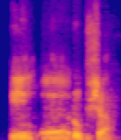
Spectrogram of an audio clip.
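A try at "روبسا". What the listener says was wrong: রূপসা, তো আপনি তো রূপসা বলতে পারবেন না আপনার, রূপসা। প বলতে পারবেন না, হ্যাঁ আপনাকে ব বলতে হবে আর কি।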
